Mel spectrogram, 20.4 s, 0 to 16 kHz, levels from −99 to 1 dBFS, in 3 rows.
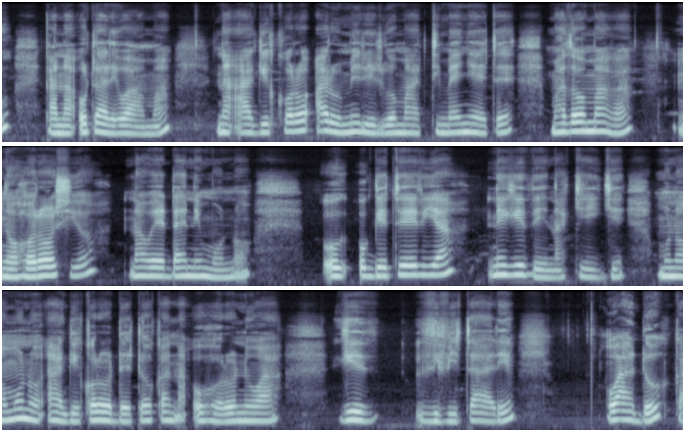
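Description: No technical faults are audible.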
